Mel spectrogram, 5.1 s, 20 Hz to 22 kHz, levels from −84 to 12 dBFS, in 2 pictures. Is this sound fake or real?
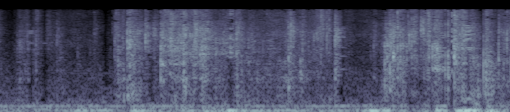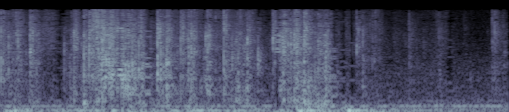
real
